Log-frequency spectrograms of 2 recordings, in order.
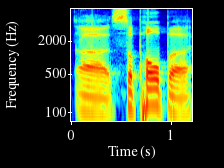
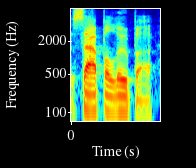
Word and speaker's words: Sapulpa: only done it one time on purpose, is when I pronounced Sapulpa and I pronounced it Sapalupa, which I told people at the end of the video, like, hey, I did that on Yeah, purpose.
